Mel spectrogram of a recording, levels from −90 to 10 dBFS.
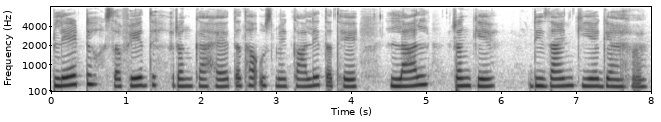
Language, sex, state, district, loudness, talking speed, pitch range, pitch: Hindi, female, Jharkhand, Garhwa, -15 LUFS, 120 wpm, 255-275 Hz, 260 Hz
